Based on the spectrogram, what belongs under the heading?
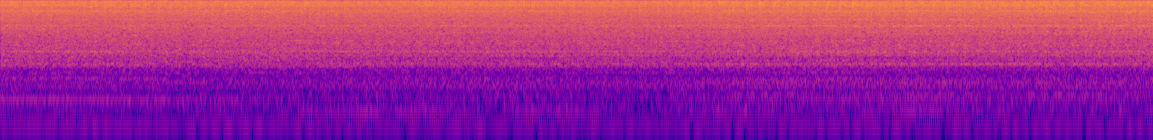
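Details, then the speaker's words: Lincoln Town Car with air suspension, first cold start in almost two years, replacement alternator fitted, recorded close to the engine: even, steady idle with a smooth exhaust burble and no knocks, misses or squeals. Normal idle. "hear that oh yeah sounds real good"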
